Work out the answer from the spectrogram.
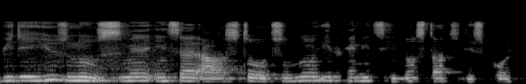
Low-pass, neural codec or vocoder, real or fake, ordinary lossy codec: none; none; real; none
